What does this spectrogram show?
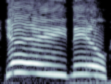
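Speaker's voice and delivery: loud, high, delighted yay; excited greeting. Real, not acted. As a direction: cheer him onto the call. Host greets arriving assistant.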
